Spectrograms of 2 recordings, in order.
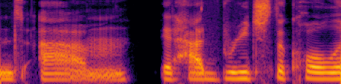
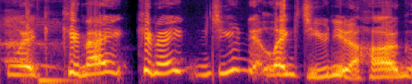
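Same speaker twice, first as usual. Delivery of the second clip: comforting; 7 semitones higher, 6 dB louder than usual. Retold or imitated. Patient comforting crying doctor.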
